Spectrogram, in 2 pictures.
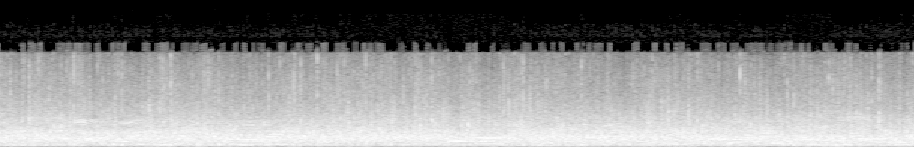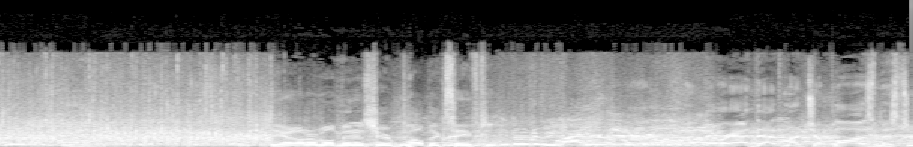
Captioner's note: applause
